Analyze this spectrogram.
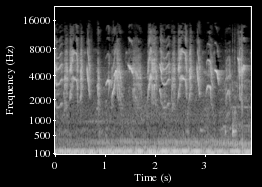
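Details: Female oriental magpie-robin singing to stir up and spur on males: a dense, fast run of varied whistles, chirps and trills, with short phrases, slurred notes and quick warbles pouring out continuously, over a steady low mechanical hum.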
